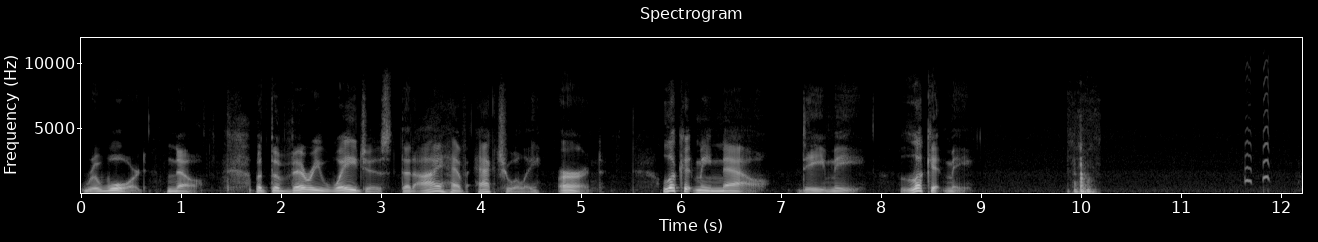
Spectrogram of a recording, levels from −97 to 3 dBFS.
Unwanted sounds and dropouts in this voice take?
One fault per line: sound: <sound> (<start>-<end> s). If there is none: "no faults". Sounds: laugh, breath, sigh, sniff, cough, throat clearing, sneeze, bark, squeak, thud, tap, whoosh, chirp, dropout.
sound: tap (9.9-10.2 s)
sound: squeak (11.6-11.9 s)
